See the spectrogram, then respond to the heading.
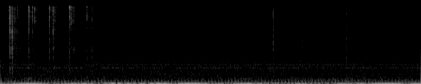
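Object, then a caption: Plastic lip gloss tube. A small pink plastic lip gloss tube, held between the fingers, is tapped and scratched with paper clip nails. A quick run of sharp, dry clicks comes first, followed by sparser light ticks and scratching over a steady low hum.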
